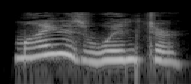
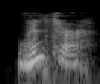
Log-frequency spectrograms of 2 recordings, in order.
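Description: First: Put-on proudly stated, higher boyish voice; proud child. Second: WINTER as a soft, puzzled question. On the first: Boy telling mom his favorite season, proudly. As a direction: announce it like a proud little boy. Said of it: "he stated proudly". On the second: Mother checking her son's answer, WINTER questioned. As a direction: query the word WINTER, quieter than a statement. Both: A narrator's reading.

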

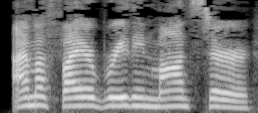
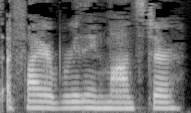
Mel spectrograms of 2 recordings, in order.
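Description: First: Mildly roared, higher-pitched boast; a storyteller's light mock roar to delight children; playful monster roar. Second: Said in the usual way. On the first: A narrator's reading. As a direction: raise the voice a little, playing the monster. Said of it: "he roared to my kids". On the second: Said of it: "You know why? Because he was".

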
